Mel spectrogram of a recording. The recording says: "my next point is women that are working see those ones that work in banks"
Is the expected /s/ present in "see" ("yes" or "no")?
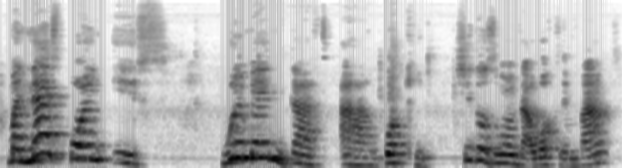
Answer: no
